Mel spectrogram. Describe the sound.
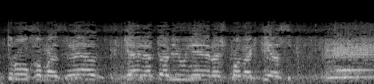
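Sheep of a sheep breeder in Lithuania bleat repeatedly in wavering, overlapping calls, loud, with what may be a voice mixed in under the flock.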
